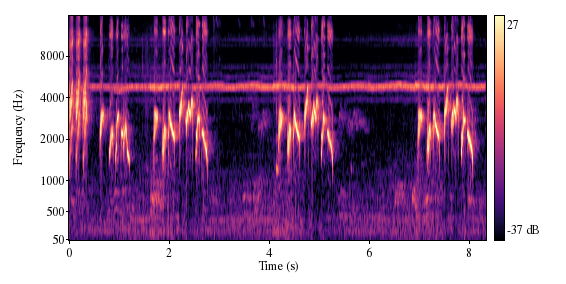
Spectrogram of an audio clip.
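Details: Morning duelling song of a red-whiskered bulbul, delivered in four short bursts of quick, liquid whistled notes that swoop down and up, each burst about a second long with brief gaps; a constant high whine hums beneath.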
